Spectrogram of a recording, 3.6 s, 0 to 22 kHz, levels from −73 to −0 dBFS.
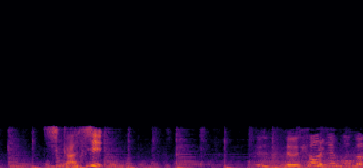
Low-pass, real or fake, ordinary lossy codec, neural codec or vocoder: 5.4 kHz; fake; none; vocoder, 24 kHz, 100 mel bands, Vocos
